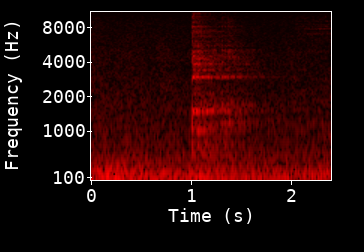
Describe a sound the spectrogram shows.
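A glass or metal vessel clinks sharply on a table.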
